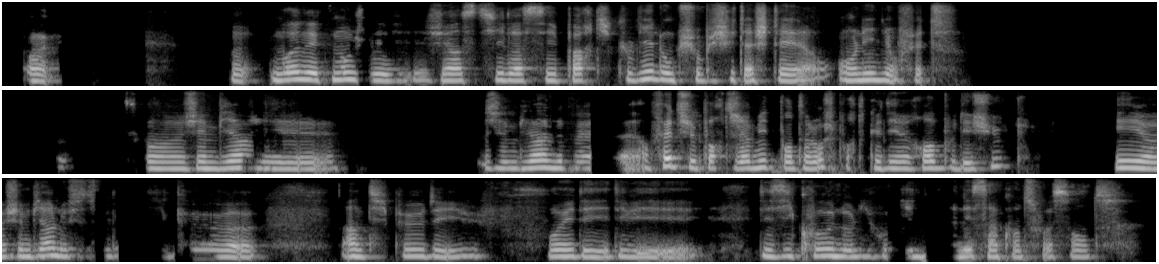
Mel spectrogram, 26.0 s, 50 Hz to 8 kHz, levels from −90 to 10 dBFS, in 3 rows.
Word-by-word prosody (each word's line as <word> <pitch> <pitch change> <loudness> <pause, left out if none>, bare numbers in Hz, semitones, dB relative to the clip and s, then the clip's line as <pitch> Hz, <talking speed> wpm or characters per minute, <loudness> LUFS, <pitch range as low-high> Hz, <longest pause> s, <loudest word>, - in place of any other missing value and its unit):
Ouais. 185 0 0 1.3
Mmh. 180 - -1 0.2
Moi 205 +1 +4
honnêtement 210 0 +4
j'ai 190 0 -3
j'ai 190 0 -4
un 190 0 +5
style 190 +1 -1
assez 190 0 +1
particulier, 190 +4 0
donc 205 -3 +2
je - - -1
suis 195 - -1
obligée 180 +3 -2
d'acheter 180 0 +2 0.2
en 195 -3 +3
ligne 200 -1 +4
en - - -2
fait. - - -8 2.5
Parce 440 - -13
que 185 -1 +1
j'aime 190 +1 +1
bien 205 +3 +3
les 180 -1 -2 1.1
j'aime 195 0 -3
bien 205 +2 +5
le 200 -1 +2
vê 190 0 -6 0.3
heu, - - -3
en 210 - -3
fait, 250 +5 +7
je 205 - +2
porte 195 0 -1
jamais 195 +2 +3
de 210 - -13
pantalon, 190 +1 +1
je - - -6
porte - - -12
que 200 - -2
des 190 0 +1
robes 195 +2 +1
ou - - -4
des 175 -1 -1
jupes, 250 +7 -6 0.7
et 210 -1 +5
heu, 185 -1 +4
j'aime 195 0 0
bien 205 +3 +2
le 200 -2 +2
style 195 0 -13 0.4
un - - -19
petit, - - -16
heu, 185 -2 0 0.6
un 195 0 +3
petit 190 0 -7
peu 195 0 -2
des, 190 +1 -3
pfff 195 0 -21
ouais, 190 0 +3
des 180 -2 0
des 90 - -3 0.4
des 195 -1 -1
icônes 200 0 +1
hollywoodiennes 185 0 -5 0.2
des - - -19
années 190 - +2
50-60. 185 0 -3
190 Hz, 155 wpm, -25 LUFS, 185-200 Hz, 2.5 s, fait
